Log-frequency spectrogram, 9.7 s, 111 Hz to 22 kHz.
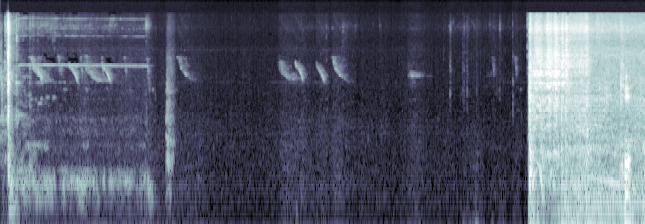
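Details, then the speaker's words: Toyota Avanza 1.5 restart test after fitting a new Century NS60L battery: quiet outdoors with birds, then the engine fires abruptly and settles straight into a steady idle; starts promptly and runs normally. "Kita test balik kita punya enjin. Kita matikan ni, dia hidup balik okey, matikan. Kita start. Tengok dia okey tak?"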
